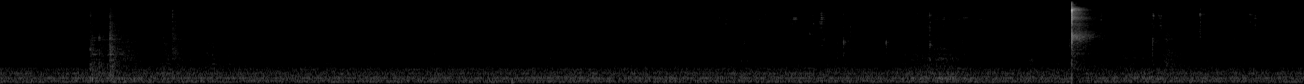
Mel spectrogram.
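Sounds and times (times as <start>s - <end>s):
low steady hum: 0.0s - 13.0s
sharp snap: 10.7s - 11.1s.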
